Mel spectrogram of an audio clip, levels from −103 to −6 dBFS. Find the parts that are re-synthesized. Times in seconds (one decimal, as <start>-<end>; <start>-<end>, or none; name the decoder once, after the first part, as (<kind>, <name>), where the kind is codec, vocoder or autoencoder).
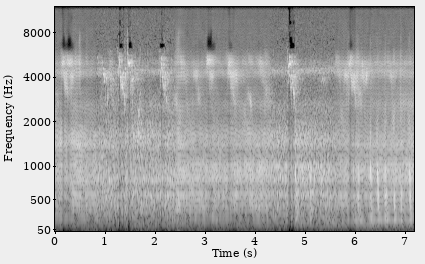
0.0-0.8 (vocoder, Vocos); 2.4-4.3; 5.6-7.2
